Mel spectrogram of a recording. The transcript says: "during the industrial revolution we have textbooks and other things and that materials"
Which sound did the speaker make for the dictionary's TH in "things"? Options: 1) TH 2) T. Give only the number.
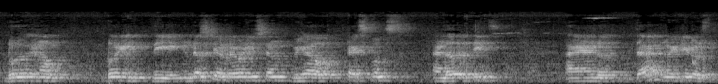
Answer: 2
